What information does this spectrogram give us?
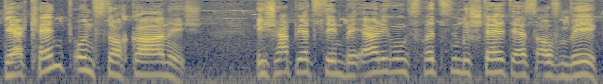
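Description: Radio-drama role: cynical boozy neighbour, tense and high, blunt, grumbling, noisy outdoor background. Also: male voice, a little slow, pushed and bright. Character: tipsy, cynical, gruffly philosophising male neighbour. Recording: clear background noise, outdoor ambience.

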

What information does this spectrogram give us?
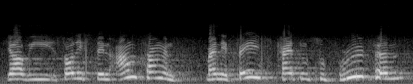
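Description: Very high-voiced puppet clown, cheeky, scheming, exclamatory, thin tinny hissy old radio recording. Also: male voice, measured pace. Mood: earnest, questioning. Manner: exclamatory, self-addressing, stammers when flustered. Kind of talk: old German children's radio play.

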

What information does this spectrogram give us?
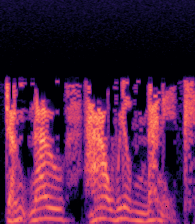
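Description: A man's voice: a little high, unhurried, slightly rough, dry recording, voice pushed up. A man doing a jittery wizard bursar. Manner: hushed, jumpy. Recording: narrow phone-like sound, dry.

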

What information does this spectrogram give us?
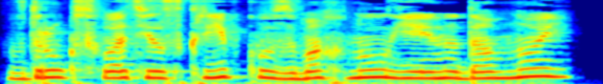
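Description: A woman's voice: on the high side, fairly even intonation, a little slow, mellow. A woman narrating a literary one-woman audio play in an intense, theatrical manner. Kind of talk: dramatic scripted literary narration. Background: music with solo violin.

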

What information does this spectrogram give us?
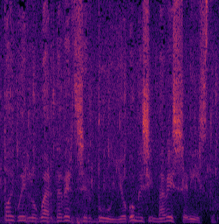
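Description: An actor playing an excitable, humble nineteenth-century coachman from Rome, telling his story in a theatrical dialect monologue with a Roman accent. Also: on the high side, normal speed, noisy background, close to an everyday voice. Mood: breathless, anxious. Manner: earthy, emotional, colloquial storytelling.

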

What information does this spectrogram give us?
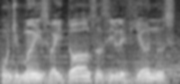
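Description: Actor as grave radio play narrator, low voice, music underneath. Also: male voice, a little slow, lightly acted. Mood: solemn. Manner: solemn, moralizing. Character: grave male spirit narrator recounting tragedy. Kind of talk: scripted dramatic narration.

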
